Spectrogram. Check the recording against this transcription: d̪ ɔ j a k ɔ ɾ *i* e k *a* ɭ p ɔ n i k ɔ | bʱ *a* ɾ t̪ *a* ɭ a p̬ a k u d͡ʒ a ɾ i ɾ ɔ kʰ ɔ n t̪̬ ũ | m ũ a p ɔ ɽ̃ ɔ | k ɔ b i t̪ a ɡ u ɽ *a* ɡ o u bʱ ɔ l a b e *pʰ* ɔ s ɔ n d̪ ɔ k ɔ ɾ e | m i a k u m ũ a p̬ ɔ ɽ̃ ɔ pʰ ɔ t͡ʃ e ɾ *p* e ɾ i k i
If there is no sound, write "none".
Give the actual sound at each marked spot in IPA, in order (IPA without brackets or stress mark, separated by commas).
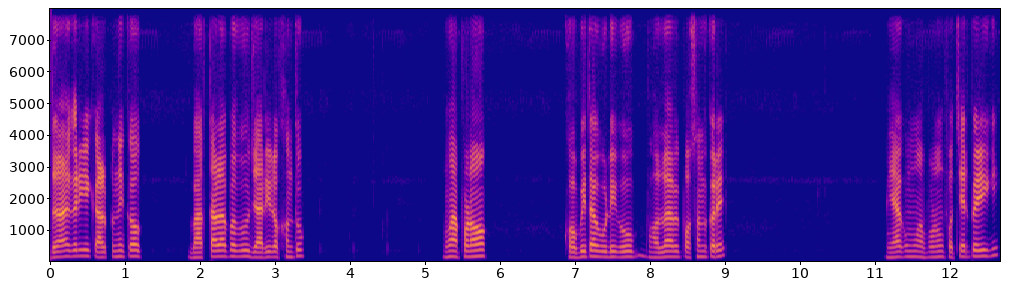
i, a, a, a, i, p, p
